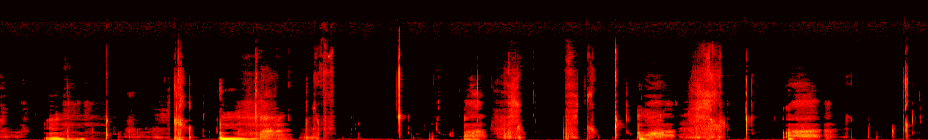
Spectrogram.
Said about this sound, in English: Watch me while I wrap my lips around the head of your cock and slurp out all that juicy pre-cum straight from the source.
